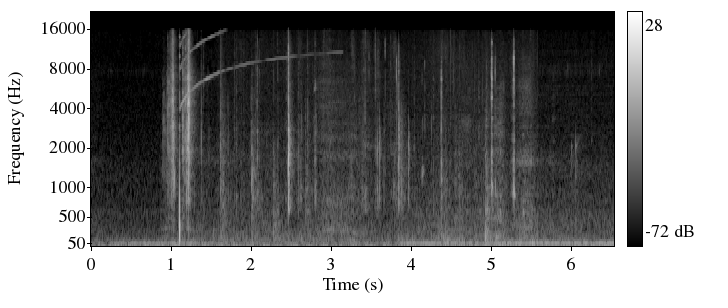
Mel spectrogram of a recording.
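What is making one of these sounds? A machine clicks and rattles up close.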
